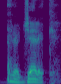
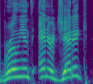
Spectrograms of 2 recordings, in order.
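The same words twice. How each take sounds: First: Much softer and lower, a dry aside; sarcastic under-the-breath repeat; deadpan quiet echo. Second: Said in the usual way. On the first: Real, not acted. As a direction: drop it flat, almost to yourself. Repeats word after pause, deadpan.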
